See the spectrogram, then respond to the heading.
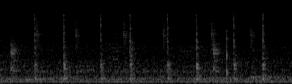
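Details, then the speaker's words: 1930s 8-day striking oak-case Enfield mantel clock before beat adjustment: steady ticking about three per second, but the tick and tock gaps are uneven. The pendulum swing is off center, so the clock is out of beat. "that the tick-tock is a little bit off."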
